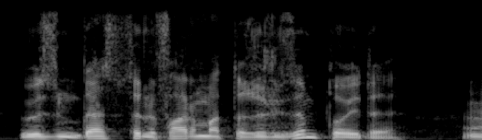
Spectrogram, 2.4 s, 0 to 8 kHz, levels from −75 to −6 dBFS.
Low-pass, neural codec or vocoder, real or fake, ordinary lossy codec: 7.2 kHz; codec, 16 kHz, 8 kbps, FreqCodec, larger model; fake; none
